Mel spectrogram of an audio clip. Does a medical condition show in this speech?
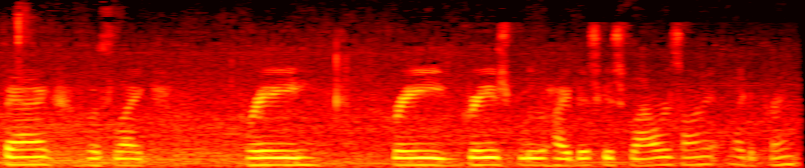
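No.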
